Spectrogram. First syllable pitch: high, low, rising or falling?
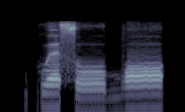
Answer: high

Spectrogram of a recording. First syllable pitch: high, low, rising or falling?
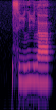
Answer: low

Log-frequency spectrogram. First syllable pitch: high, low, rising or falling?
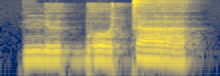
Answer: low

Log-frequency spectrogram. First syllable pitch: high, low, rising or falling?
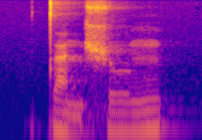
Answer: low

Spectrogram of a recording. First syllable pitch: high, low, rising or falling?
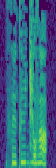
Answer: low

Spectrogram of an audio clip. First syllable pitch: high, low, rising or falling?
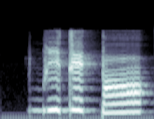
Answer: high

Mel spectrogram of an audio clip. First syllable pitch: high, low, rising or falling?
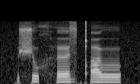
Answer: high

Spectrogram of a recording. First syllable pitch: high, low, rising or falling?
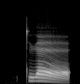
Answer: falling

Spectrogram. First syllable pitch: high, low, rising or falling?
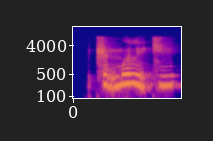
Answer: low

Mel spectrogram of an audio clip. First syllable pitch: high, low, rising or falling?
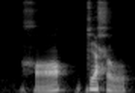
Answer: rising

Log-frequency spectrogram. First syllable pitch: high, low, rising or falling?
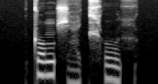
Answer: high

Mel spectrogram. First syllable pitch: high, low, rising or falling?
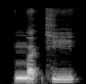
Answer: low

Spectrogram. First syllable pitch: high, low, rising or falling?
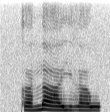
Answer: rising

